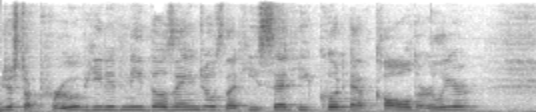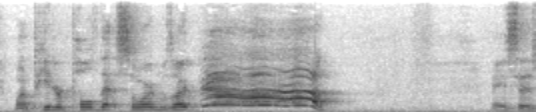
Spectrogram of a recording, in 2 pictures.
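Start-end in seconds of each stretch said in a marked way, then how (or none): 5.6-6.6 battle cry. Retold or imitated. Peter swinging the sword.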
